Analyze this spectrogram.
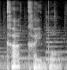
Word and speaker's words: Kakeibo: The notebook is called a Kakeibo, pronounced Kakeibo.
